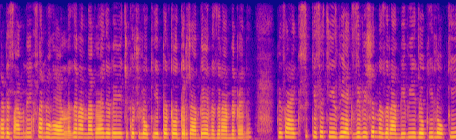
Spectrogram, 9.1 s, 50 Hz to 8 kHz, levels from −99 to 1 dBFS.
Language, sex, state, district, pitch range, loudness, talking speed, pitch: Punjabi, female, Punjab, Fazilka, 225-245 Hz, -16 LUFS, 215 wpm, 235 Hz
